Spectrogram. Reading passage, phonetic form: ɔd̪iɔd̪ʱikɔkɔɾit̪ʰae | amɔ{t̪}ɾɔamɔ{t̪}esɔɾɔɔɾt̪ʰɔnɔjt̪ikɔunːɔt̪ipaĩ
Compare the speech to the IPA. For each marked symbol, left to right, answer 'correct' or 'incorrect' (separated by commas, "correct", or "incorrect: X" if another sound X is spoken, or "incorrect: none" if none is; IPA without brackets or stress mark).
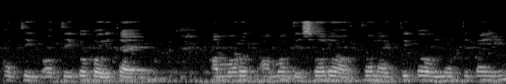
incorrect: none, incorrect: d̪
